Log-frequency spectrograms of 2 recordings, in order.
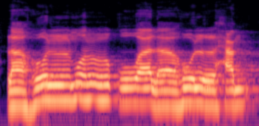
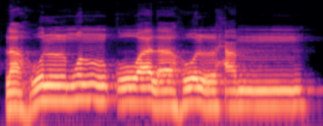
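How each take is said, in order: First: The m sound is short and clear. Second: The m sound hums with a nasal drone. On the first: The speaker calls it right. "idhar syafawi itu jelas... Ini adalah contoh bacaan yang benar" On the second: The speaker calls it wrong. "Gak boleh membacanya dengung mimnya. Misalkan bacanya gini, ini adalah bacaan yang salah"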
